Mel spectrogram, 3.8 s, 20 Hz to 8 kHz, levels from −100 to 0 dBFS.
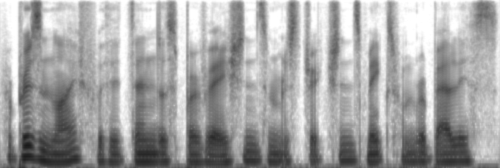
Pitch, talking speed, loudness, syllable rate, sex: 105 Hz, 190 wpm, -22 LUFS, 5.9 syllables/s, male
